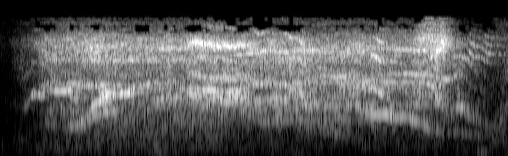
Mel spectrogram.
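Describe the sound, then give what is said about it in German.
Voices, acting as sound effects for a text read aloud, imitate a long, drawn-out creak of grandfather's ancient wardrobe doors swinging open, a wavering, groaning squeal with sliding pitch that fills the whole moment, loud. “Also, und als gäbe es nichts Normaleres auf der Welt, öffnen sich plötzlich die Türen von Opas uraltem Schrank mit einem lähmenden.”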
